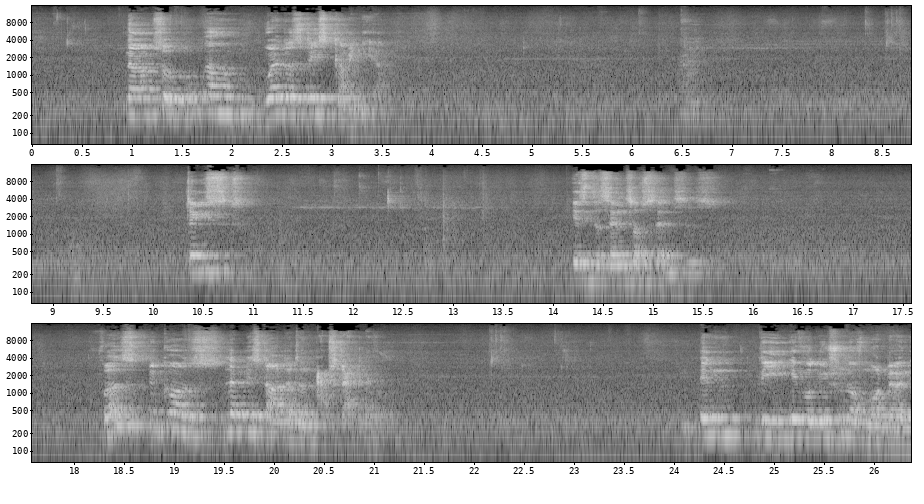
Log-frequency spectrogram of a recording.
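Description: A middle-aged man speaks into a microphone in bursts with long pauses, heard through loudspeakers in a large room.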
